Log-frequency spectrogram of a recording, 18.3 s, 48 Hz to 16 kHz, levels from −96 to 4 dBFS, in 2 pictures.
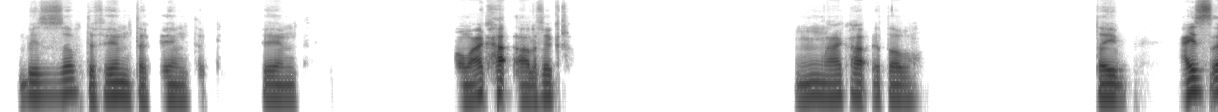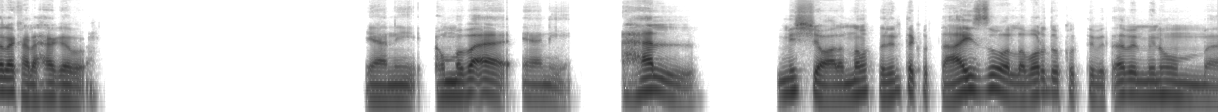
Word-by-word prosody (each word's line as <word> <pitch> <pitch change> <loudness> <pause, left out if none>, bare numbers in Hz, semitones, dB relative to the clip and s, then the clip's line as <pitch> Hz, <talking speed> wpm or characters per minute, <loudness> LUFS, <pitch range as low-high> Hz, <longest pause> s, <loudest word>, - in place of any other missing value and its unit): بالضبط 115 +3 -4
فهمتَك 110 -3 -3
فهمتَك، 100 -3 -7 0.4
فهمت. 100 -2 -5 1.1
هو - - -3
معاك - - +2
حق، - - +3
على 100 -1 0
فكرة. 110 0 -5 1.7
امم 110 +3 -4
معاك 110 +1 -2
حق، 115 -2 0
طبعًا. 100 -1 -4 1.3
طَيب 105 -1 +1 0.4
عايز 140 +3 +5
أسألك 140 -3 +5
على 105 -2 +3
حاجة 110 -1 +2
بقى. 95 - -6 2.0
يعني 100 -1 -2
هُم 115 +1 +3
بقى، 130 -1 +4
يعني 100 -7 -7 0.4
هل 125 -10 +2 0.6
مشيوا 140 -3 +2
على 100 - +2
النمط 125 +7 +1
اللي 115 - +1
أنتَ 140 - -1
كُنت - - -11
عايزه، 145 +4 +5
والّا 120 -8 +3
برضه 130 +4 +1
كُنت 120 -2 -11
بتقابل 120 +5 0
منهم 120 -3 -1
110 Hz, 120 wpm, -23 LUFS, 100-125 Hz, 2.0 s, عايز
